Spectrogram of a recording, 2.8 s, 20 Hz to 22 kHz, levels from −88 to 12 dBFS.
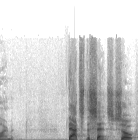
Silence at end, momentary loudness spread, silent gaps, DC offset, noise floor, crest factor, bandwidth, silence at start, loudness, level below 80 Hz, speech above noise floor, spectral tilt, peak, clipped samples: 0 s; 14 LU; none; under 0.1%; -43 dBFS; 18 dB; 17 kHz; 0 s; -14 LUFS; -46 dBFS; 28 dB; -3 dB/octave; 0 dBFS; under 0.1%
